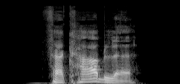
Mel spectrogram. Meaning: inflection of verkabeln: 1. first-person singular present 2. first/third-person singular subjunctive I 3. singular imperative
- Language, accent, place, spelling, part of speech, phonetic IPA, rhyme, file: German, Germany, Berlin, verkable, verb, [fɛɐ̯ˈkaːblə], -aːblə, De-verkable.ogg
